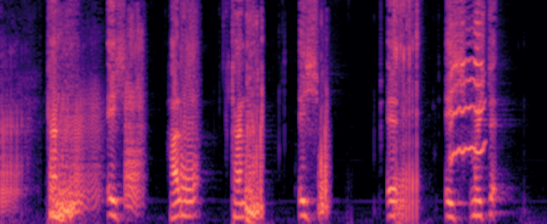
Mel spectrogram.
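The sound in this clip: Fart sound effect given as a series of several separate buzzy bursts with short gaps between them, fairly loud and alone.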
